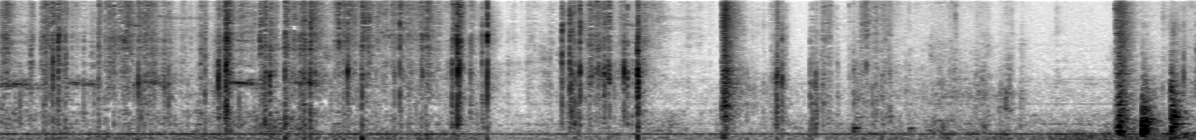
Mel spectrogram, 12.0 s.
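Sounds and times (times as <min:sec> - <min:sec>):
paper seed packets shuffled and sorted: 0:00.0 - 0:06.7, 0:07.3 - 0:09.6.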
